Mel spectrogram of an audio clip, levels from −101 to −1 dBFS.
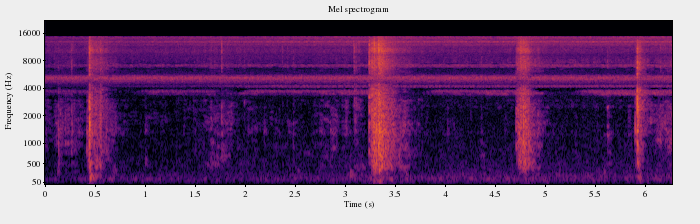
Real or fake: real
